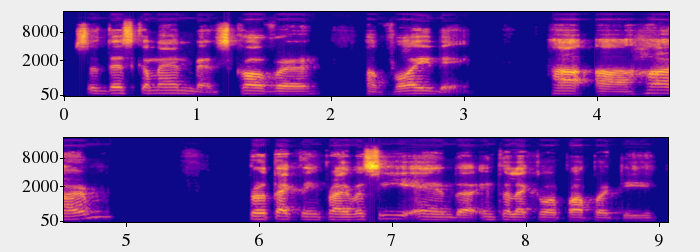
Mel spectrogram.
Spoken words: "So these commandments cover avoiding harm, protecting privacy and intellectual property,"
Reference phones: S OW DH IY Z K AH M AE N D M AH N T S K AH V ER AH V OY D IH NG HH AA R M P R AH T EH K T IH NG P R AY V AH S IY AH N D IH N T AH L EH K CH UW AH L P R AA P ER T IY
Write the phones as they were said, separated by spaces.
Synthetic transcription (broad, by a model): S OW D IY S K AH M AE N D M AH N T S K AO V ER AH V OY D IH NG HH AA R M P R AH T EH K T IH NG P R AY V AH S IY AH N D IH N T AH L EH K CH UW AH L P R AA P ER T IY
